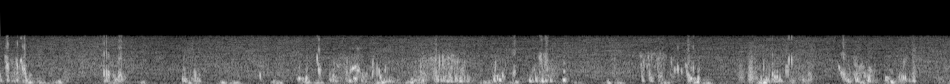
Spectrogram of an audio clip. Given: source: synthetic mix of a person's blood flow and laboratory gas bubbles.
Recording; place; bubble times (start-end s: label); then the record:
Doppler ultrasound of blood flow; precordium
0.00-0.33 s: bubbles
1.01-1.29 s: bubbles
1.81-2.02 s: bubbles
2.56-2.65 s: bubbles
2.96-3.10 s: bubbles
3.14-3.24 s: bubbles
3.27-3.93 s: bubbles
4.18-4.71 s: bubbles
4.91-5.07 s: bubbles
5.12-5.18 s: bubbles
5.27-5.70 s: bubbles
6.38-7.02 s: bubbles
7.51-7.95 s: bubbles
8.02-8.14 s: bubbles
8.37-8.78 s: bubbles
8.83-9.19 s: bubbles
From the record:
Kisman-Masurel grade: 243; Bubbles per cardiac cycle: several, 3 to 8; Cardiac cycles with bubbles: 100%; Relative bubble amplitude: loud (0.450 to 0.775); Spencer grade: 3 (all of the cardiac periods contain showers or single bubble signals, but not dominating or overriding the cardiac motion signals); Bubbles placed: anywhere in the cardiac cycle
